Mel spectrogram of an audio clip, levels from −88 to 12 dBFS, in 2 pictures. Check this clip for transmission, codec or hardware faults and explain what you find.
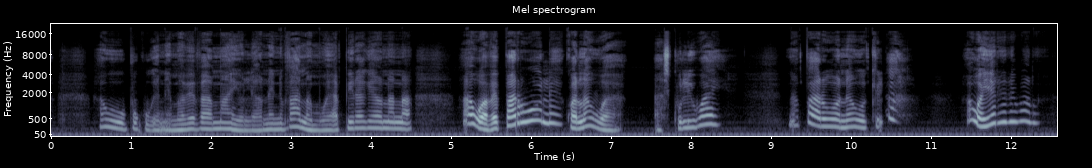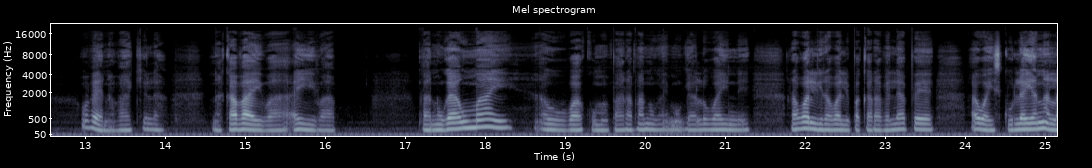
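Nothing audible points to any fault in this speech.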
